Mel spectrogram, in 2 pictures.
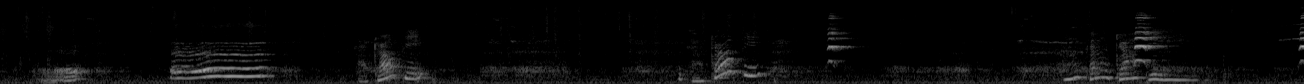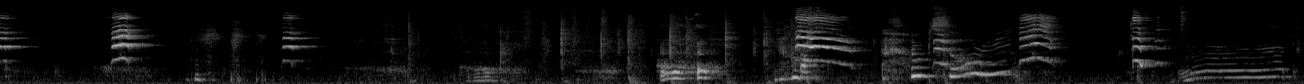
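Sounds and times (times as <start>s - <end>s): dog whining: 1.6s - 3.0s, 23.2s - 26.0s.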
